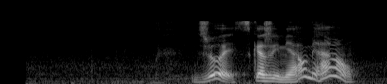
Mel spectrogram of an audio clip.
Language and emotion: Russian, positive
